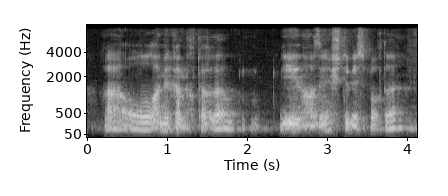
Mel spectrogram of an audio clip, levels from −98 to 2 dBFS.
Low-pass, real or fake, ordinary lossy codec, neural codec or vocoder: 7.2 kHz; fake; none; vocoder, 22.05 kHz, 80 mel bands, HiFi-GAN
